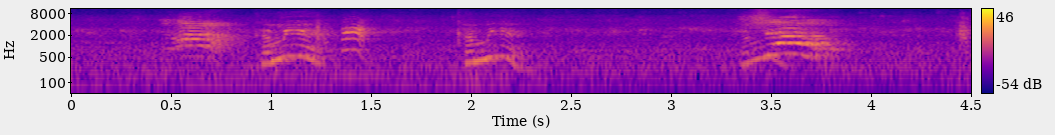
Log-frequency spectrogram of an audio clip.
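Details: Young talking Quaker parrot, five months old, kept as a pet, calling for the household dog: three clipped, nasal, voice-like phrases with arching overtones, about a second apart, in a quiet room.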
